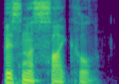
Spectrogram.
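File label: "business cycle", British English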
